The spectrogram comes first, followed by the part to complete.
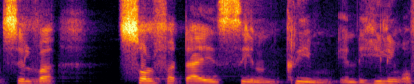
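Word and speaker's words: Sulfadiazine: We apply to tender the research proposal with the title, Effectiveness of Aloe Vera Fresh Leaf Compared with 1% Silver Sulfadazine.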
